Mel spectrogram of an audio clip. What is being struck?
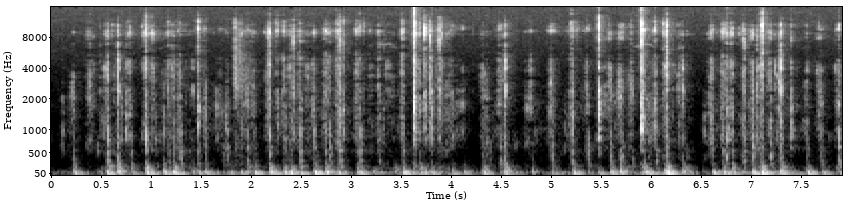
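Mechanical keyboard with plastic keycaps.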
